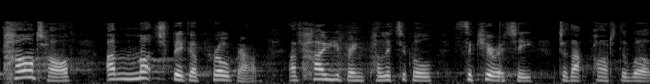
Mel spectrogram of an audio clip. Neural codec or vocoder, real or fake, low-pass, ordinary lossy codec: codec, 16 kHz, 16 kbps, FreqCodec, smaller model; fake; none; none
